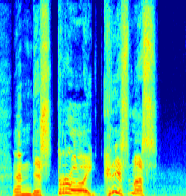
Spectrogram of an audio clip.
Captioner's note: Teddy chuckling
